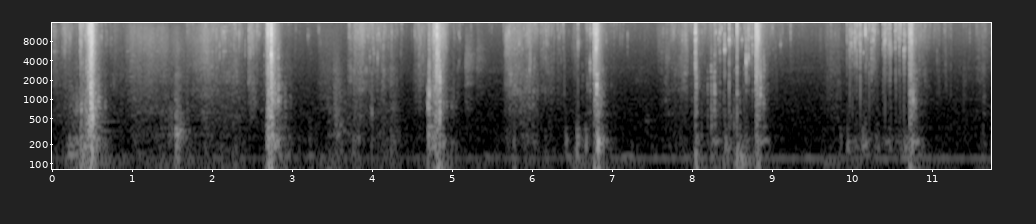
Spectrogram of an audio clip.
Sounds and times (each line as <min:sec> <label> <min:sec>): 0:01.5 soaked rag drop onto several sponges full of water 0:09.2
